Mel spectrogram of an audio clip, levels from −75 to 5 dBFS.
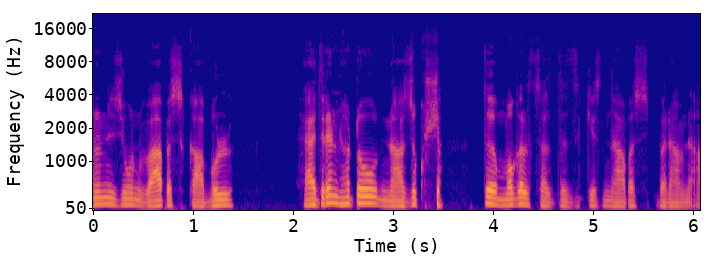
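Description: At 3.44 to 3.46 s the speech is broken by a brief glitch, and a second, shorter blip follows at 5.62 s. Both come from damaged data in a compressed stream: part of the encoded file was lost or corrupted, so the decoder could not read those frames correctly, lost sync and had to find the next valid frame header. Each event lasts only around 15 to 20 ms.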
